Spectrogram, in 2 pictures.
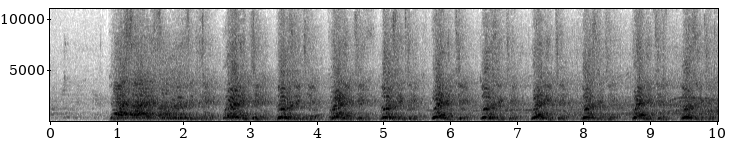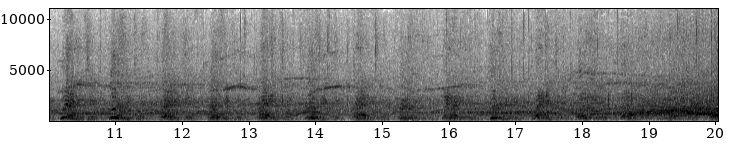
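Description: A large crowd claps and chants in a steady rhythm.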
